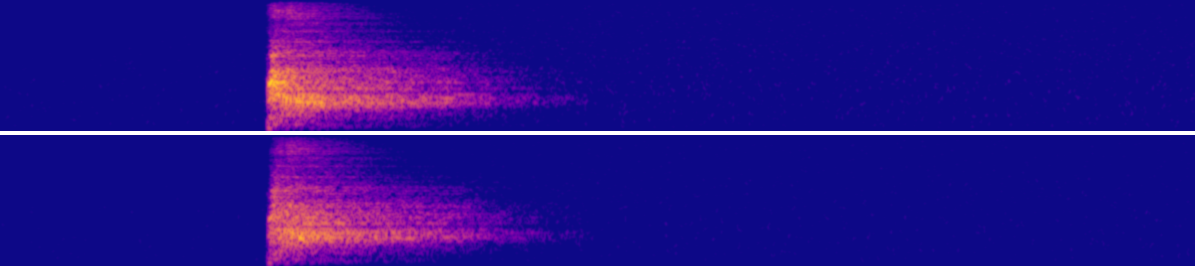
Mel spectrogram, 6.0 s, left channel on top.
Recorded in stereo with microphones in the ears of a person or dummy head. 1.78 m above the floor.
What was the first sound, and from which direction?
A dog barking, 40° left (ahead or behind).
